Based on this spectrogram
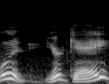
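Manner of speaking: mock laid-back, casual, offhand, easygoing delivery. Retelling how someone once casually asked a question one night, retelling an easygoing remark. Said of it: "in the most easygoing voice".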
